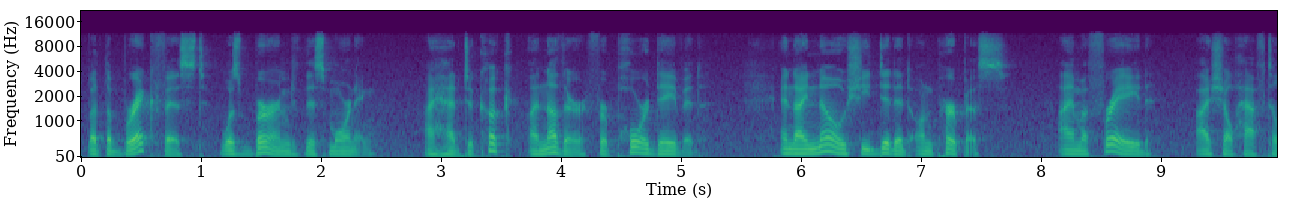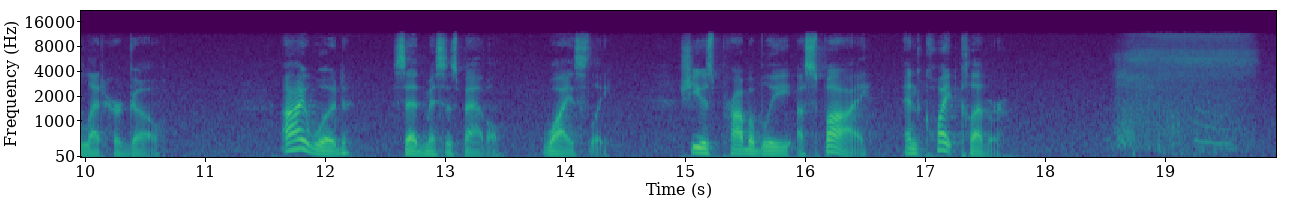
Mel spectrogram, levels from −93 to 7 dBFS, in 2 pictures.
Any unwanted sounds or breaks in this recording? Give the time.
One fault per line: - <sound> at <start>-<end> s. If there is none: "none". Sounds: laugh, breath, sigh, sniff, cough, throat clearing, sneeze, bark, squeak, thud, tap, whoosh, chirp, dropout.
- sniff at 18.5-19.8 s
